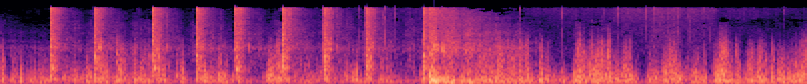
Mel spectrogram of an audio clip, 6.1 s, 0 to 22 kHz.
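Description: AR-15 rifle firing quick semi-automatic shots, about three a second, then a water bottle of Tannerite exploding a little past three seconds in. The boom is the loudest sound and trails off into a long low rumble.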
